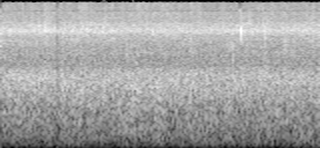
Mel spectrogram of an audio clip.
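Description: Heavy downpour on a hut, a dense, loud, continuous hiss of rain beating on the roof with no pauses, close and alone.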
